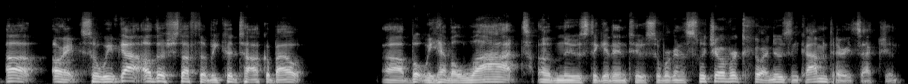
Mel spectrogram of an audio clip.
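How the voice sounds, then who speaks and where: Male podcast co-host with a lowish voice who explains things and reads out news. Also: fairly quick, darkish tone. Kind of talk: casual podcast discussion.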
